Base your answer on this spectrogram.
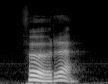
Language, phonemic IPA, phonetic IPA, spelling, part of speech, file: Swedish, /²føːrɛ/, [²fœ̞ːrɛ], före, preposition / noun, Sv-före.ogg
- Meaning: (preposition) 1. in front of; ahead of 2. before; earlier in time than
